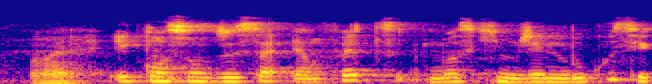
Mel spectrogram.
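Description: A woman rushes through her words very quickly, her pitch varying in an ordinary way, with noticeable noise in the background. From France. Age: 20s. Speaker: journalist. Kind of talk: interview.

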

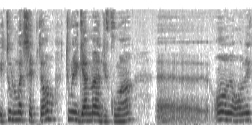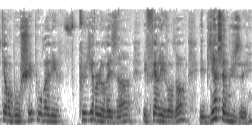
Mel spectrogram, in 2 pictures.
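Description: Very slow speech in a dark, mellow tone. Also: woman. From France, moved around as a child (Alps, Bordeaux area, Rouen). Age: 80s+. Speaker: grandmother telling her life story. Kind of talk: interview, life memories. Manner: halting, with hesitations.

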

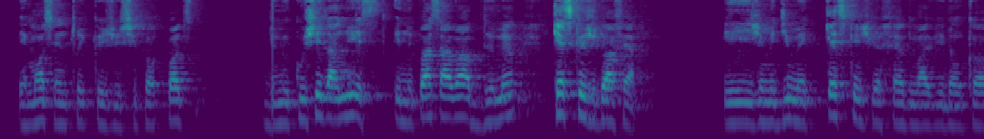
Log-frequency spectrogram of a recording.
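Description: A man speaks in a dark, mellow, somewhat breathy tone with fairly even intonation. Long, frequent pauses break up his speech amid audible room echo. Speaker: young migrant. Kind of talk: testimony. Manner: halting.

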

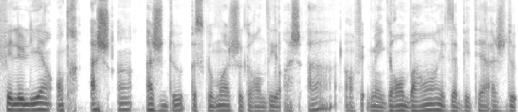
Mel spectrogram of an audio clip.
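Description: A man speaks at a fairly slow pace with an Arabic accent, his fairly low voice showing ordinary pitch variation in a dry, close recording with no echo. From Hebron, West Bank, Palestine. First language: Arabic (speaking French). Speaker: Palestinian activist. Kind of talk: interview. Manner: halting, many fillers.

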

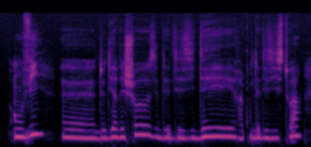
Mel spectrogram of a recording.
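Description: A woman's dark, mellow, somewhat breathy voice with fairly even intonation, in a dry, close sound with no echo. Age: 30s. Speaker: singer-songwriter. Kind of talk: interview conversation.

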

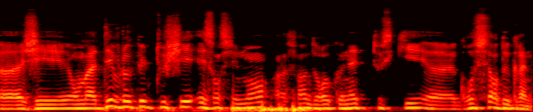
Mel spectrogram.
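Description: A man with a medium pitch and a dark, mellow, somewhat breathy tone speaks at a moderate pace with ordinary pitch variation. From Normandy, Cherbourg. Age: 30s. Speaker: horticulture worker at sheltered workshop. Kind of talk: interview.

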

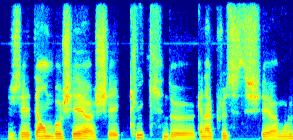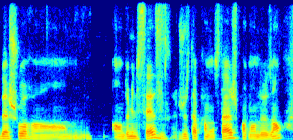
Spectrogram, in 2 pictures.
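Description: Recorded dry and close with no echo against a quiet background, a man speaks very slowly at a medium pitch with fairly even intonation. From Corsica. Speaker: editor-in-chief of a news outlet. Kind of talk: casual interview.

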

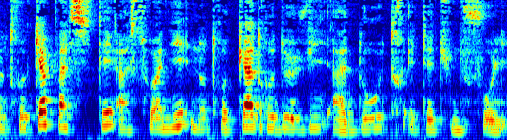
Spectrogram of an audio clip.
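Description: Dark and mellow in tone, the voice is somewhat breathy and keeps a moderate pace. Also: woman. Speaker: radio columnist. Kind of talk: scripted monologue in the voice of the virus, delivered as an angry rant. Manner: angry, accusatory, indignant, biting sarcasm; forceful, declamatory, hammering rhetorical questions.

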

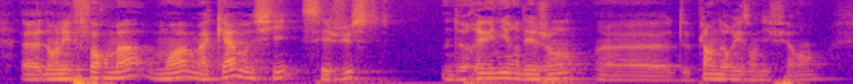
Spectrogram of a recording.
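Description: Fairly slow delivery with ordinary pitch variation and audible room echo. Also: man, medium pitch for a man. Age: 30s. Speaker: improv actor and teacher. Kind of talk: casual chat.

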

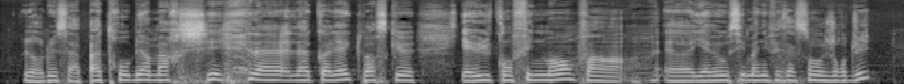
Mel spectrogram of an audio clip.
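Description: Fairly low in pitch, a woman talks at a very fast pace with fairly even intonation and very even loudness, in a dry, close sound with no echo and noticeable background noise. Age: 30s. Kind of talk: casual interview. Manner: halting.

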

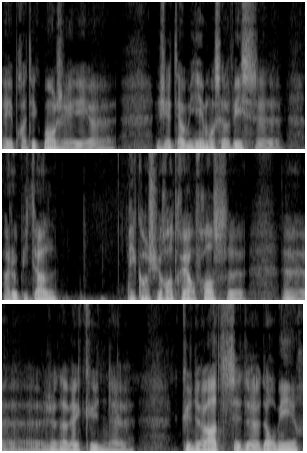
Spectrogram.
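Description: Somewhat breathy, a man speaks at a very slow pace with fairly even intonation and long, frequent pauses. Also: very clean recording, silent background. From Brittany, Saint-Malo. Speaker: priest and war veteran. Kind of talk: testimony. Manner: halting.

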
